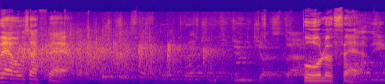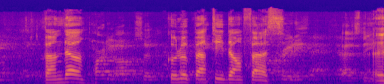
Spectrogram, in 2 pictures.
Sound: applause

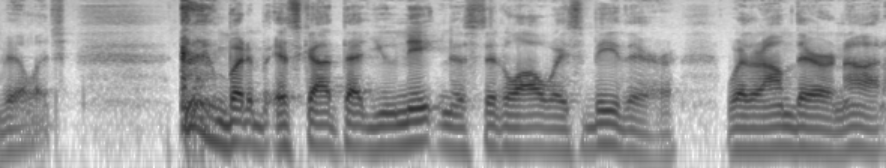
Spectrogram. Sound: cough

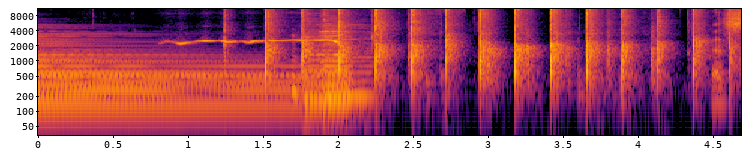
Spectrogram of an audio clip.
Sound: claps

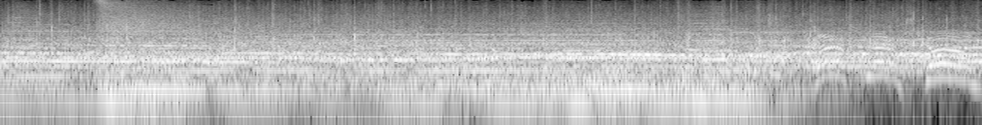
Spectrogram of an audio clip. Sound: fanfare plays; cheers and applause

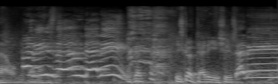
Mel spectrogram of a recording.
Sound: laughing

